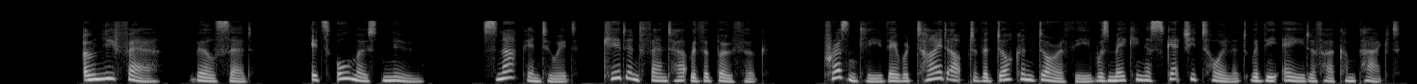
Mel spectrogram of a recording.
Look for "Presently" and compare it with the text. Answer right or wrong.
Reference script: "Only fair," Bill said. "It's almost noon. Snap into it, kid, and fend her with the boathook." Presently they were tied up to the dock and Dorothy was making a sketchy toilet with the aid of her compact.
right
